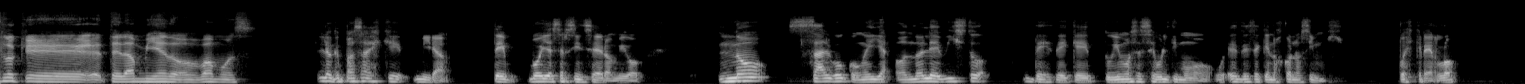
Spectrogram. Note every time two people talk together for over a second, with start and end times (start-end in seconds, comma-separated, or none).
none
